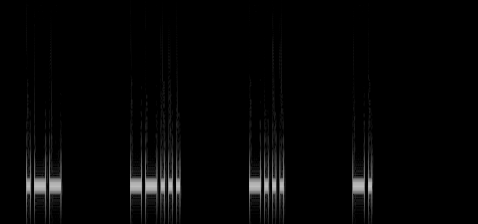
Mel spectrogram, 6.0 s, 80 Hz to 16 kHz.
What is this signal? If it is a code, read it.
Morse code, heard as a keyed tone, about 25 wpm, spaced as for 9 wpm, 700 Hz. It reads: W7BN
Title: USA Call Signs - 4 Characters - 6x Character Spacing - 25wpm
